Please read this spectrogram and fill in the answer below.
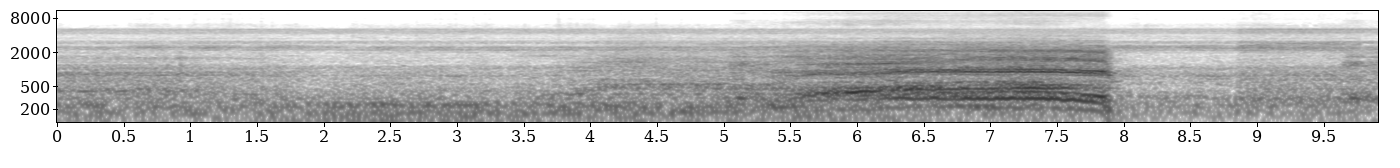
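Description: Dinosaur roar sound effect: after a quieter, rumbling stretch, one long pitched call swells in and cuts off suddenly about eight seconds in.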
